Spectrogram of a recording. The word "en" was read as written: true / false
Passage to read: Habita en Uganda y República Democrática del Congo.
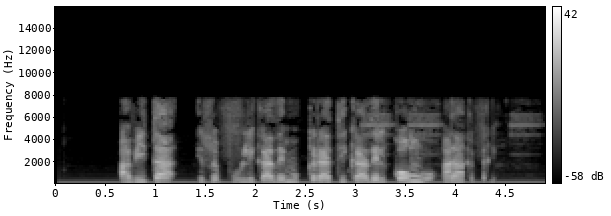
false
